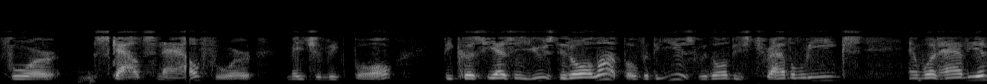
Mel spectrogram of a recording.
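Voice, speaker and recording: This man talks at a fairly slow pace with a New York accent. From New York City, Queens. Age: 70s. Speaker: radio host. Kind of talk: casual chat.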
